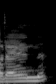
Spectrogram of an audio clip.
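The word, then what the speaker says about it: 恋: this is love love ren o si pronuncia Koi o ren Koi è amore Coi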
